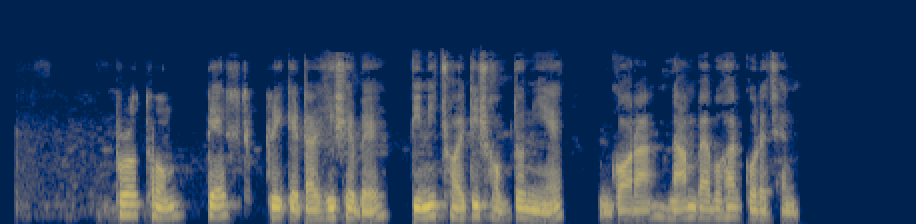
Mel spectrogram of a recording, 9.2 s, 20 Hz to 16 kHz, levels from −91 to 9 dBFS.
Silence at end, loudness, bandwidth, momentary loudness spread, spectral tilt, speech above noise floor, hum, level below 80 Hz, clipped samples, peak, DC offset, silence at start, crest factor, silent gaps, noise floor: 1.2 s; -19 LUFS; 7.4 kHz; 10 LU; -6 dB/octave; 36 dB; none; -54 dBFS; under 0.1%; -2 dBFS; under 0.1%; 1.05 s; 16 dB; none; -53 dBFS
